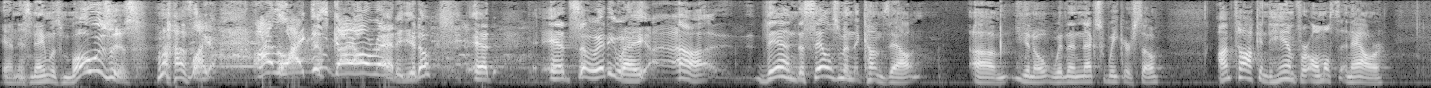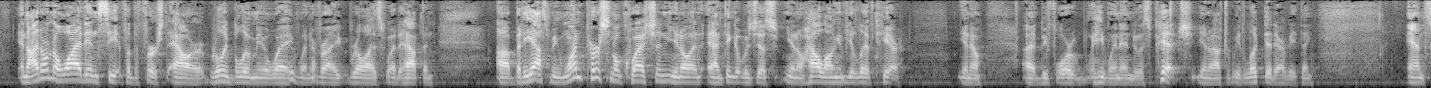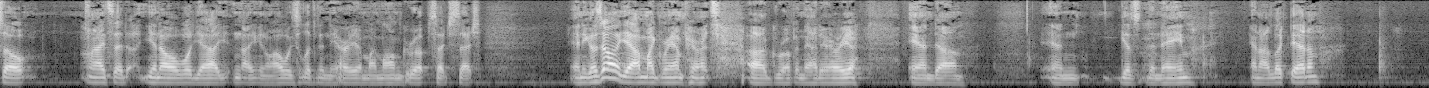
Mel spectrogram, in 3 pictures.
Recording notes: Is from the Wednesday service on August 30, 2023 at Harvest Bible Church in Stockton, California.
